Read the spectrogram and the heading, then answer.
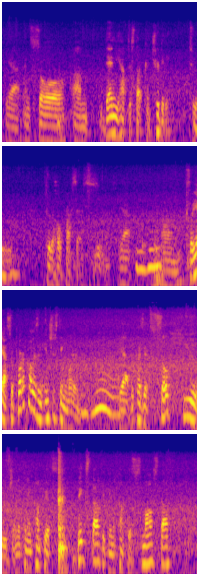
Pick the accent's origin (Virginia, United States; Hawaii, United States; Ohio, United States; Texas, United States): Hawaii, United States; Of course, as a Hawaiian, I would prefer that you chant, but not everybody knows how to chant.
